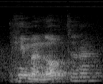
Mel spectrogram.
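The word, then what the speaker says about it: Hymenoptera: французька назва цієї літери вона вимовляється в класичній латині на німецький манер як українське г трошки полегшено гістрикс гіменоптера геріна а Не як ха особливо в останньому випадку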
